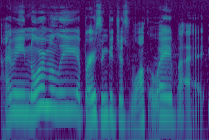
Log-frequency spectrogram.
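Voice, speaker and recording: A woman's voice: mid-range voice, very animated, normal speed, creaky, darkish tone, clear, resonant tone. A woman playing a shy, socially anxious young woman in a café audio roleplay, chatting in a hesitant, self-deprecating ramble. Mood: flustered, hopeful. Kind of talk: roleplay ASMR audio drama, conversational monologue.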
